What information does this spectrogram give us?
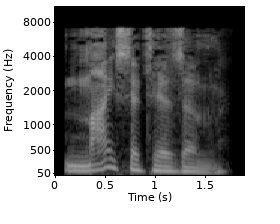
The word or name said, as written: mycetism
